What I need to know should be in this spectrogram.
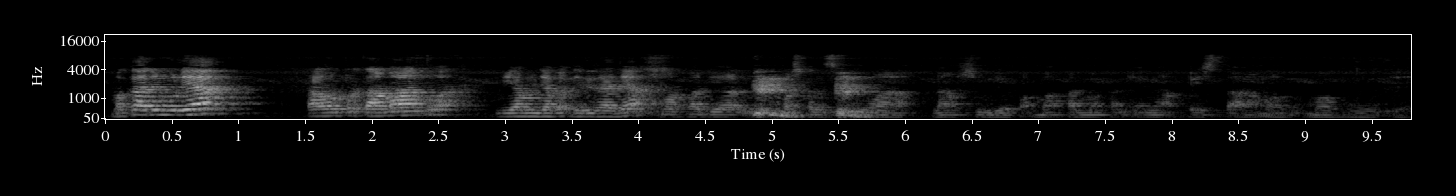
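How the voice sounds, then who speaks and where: A man preaching and telling a parable with animated delivery, repeatedly addressing his listeners as "Pak". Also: medium pitch, moderate pace, a little hiss or hum. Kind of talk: religious talk with a told parable. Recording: very echoey hall, faint ambience.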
